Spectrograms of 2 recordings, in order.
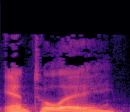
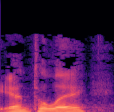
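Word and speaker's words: entole (ἐντολή): Already, entole, E-N-T-O-L, long E, entole.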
